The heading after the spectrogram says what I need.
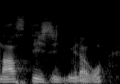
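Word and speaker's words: Gnosticism: 영어로 나스티시즘이라고 하는데지를 앞에다 써 놓고도 발음은 나스티시즘이라고 이렇게 번역을 합니다.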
